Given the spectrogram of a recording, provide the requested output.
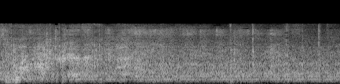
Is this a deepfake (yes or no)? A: yes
